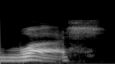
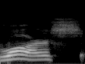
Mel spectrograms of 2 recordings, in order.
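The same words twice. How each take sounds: First: It is said with a standard pronunciation. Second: It is said with a Southern pronunciation. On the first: This is how others usually say it. "instead of wash" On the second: This is how the speaker grew up saying it. "I grew up saying wash"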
